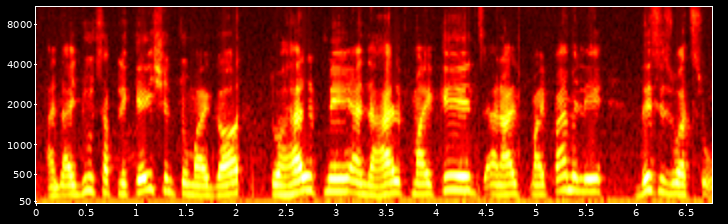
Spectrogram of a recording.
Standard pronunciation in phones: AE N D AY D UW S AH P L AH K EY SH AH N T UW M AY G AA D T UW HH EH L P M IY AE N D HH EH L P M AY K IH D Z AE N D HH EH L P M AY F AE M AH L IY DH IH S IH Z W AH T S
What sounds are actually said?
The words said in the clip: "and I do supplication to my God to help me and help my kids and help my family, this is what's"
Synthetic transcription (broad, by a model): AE N D AY D UW S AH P L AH K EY SH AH N T UW M AY G AA D T UW HH EH L P M IY AE N D HH EH L P M AY K IH D Z AE N D HH EH L P M AY F AE M AH L IY DH IH S IH Z W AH T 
